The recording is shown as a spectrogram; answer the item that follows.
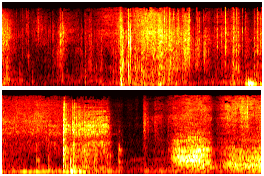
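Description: Drawing strokes as an eleven-storey high-rise and a fine crack in a wall are sketched: irregular scratchy, rasping rubs, some short and quick, others longer, varying from faint to moderately loud.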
